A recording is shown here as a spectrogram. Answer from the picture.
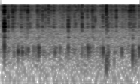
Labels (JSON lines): {"label": "ambient", "recorder": "HydroMoth"}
